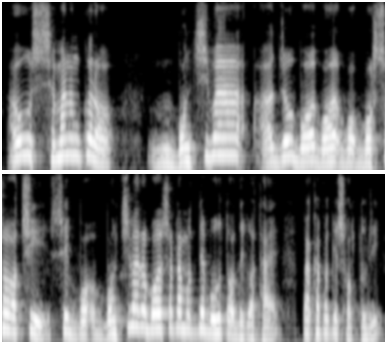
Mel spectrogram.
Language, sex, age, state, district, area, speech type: Odia, male, 18-30, Odisha, Bhadrak, rural, spontaneous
